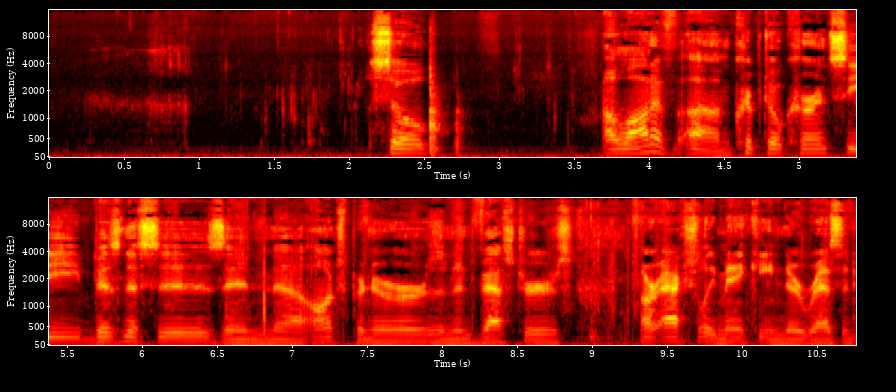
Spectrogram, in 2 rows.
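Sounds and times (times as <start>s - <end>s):
low steady hum: 0.0s - 10.7s
person sipping coffee: 0.3s - 2.3s
speech: 2.2s - 2.8s, 3.7s - 10.7s.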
